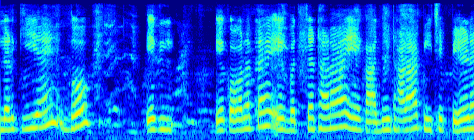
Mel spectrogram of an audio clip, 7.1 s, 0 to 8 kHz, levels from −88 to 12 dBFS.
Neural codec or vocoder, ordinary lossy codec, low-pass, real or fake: vocoder, 44.1 kHz, 128 mel bands, Pupu-Vocoder; AAC, 32 kbps; 7.2 kHz; fake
